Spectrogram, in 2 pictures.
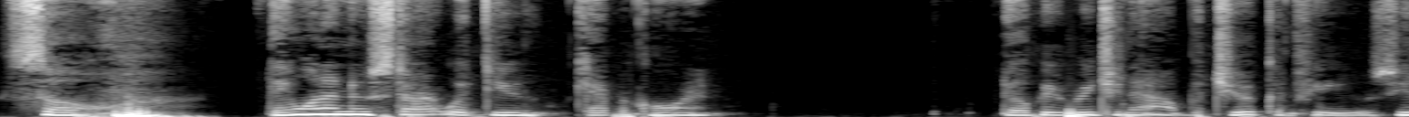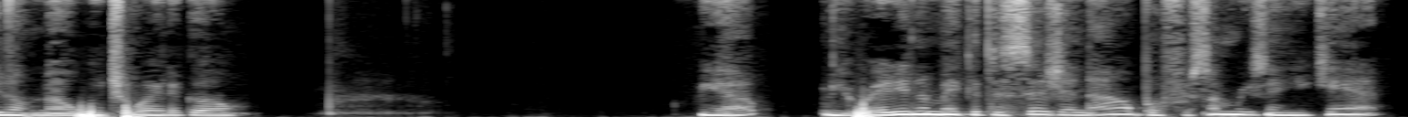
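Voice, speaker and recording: Husky high-voiced woman reading tarot. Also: fairly even intonation, unhurried, pauses often, dark tone, low-quality recording. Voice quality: husky, breathy. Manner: unscripted, short broken phrases with repeats. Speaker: tarot card reader. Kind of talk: informal tarot reading spoken to the viewer.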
